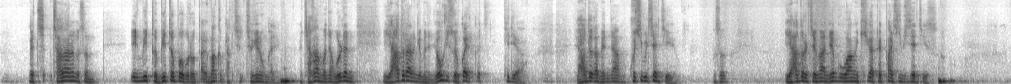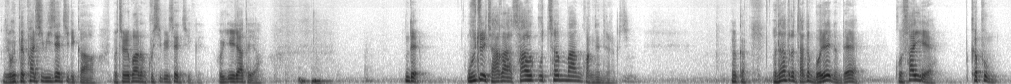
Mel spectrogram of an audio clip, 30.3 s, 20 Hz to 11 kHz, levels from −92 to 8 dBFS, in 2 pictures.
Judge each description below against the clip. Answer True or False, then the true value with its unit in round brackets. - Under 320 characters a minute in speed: True (265 characters per minute)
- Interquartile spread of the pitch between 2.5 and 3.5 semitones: False (4.2 semitones)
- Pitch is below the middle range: True (130 Hz)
